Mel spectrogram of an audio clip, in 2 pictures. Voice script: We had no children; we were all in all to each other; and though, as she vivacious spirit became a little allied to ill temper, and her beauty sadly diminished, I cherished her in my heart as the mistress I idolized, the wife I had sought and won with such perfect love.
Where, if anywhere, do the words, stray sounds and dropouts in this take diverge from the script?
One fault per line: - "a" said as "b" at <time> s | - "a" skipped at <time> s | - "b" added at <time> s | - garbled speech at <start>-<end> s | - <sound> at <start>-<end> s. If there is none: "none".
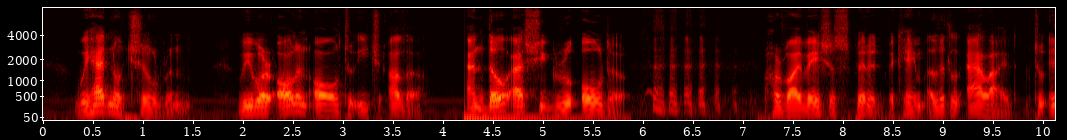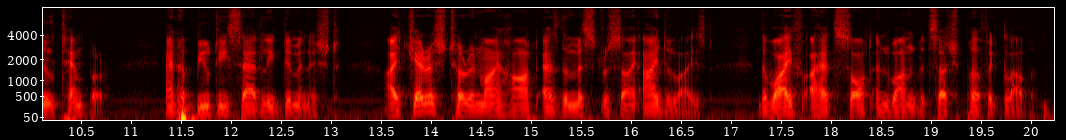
- "grew older her" added at 5.0 s
- laugh at 6.0-7.1 s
